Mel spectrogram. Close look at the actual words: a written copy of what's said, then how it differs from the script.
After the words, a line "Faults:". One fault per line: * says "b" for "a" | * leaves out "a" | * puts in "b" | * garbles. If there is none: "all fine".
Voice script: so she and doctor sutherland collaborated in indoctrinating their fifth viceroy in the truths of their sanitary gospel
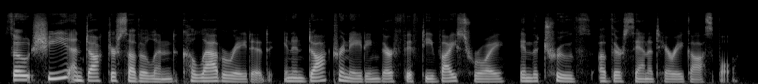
so she and doctor sutherland collaborated in indoctrinating their fifty viceroy in the truths of their sanitary gospel
Faults:
* says "fifty" for "fifth"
